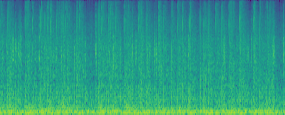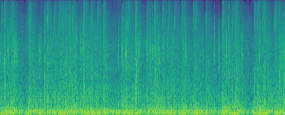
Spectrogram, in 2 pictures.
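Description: Fireworks barrage: many aerial shells bursting in rapid, overlapping succession, a continuous run of deep booms mixed with sharp cracks and no break.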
